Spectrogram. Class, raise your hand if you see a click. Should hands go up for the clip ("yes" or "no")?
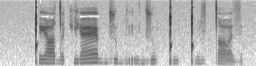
yes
